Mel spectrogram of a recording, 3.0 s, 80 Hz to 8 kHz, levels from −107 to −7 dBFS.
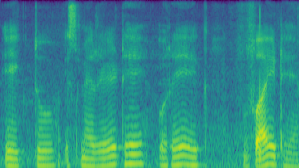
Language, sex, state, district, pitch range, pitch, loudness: Hindi, male, Chhattisgarh, Bilaspur, 125-150 Hz, 135 Hz, -23 LUFS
